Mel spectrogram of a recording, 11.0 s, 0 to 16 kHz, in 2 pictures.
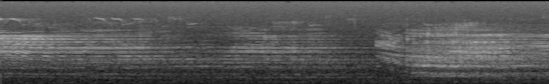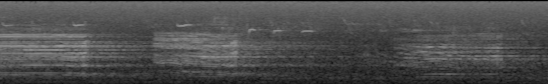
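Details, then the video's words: Rutting red deer hart in woodland in Mecklenburg-Vorpommern, Germany, at the end of September. A series of rough, drawn-out bellows rise and fade, the loudest lasting over two seconds, with brief high bird chirps in the background. "Rotwild-Brunft Teil-1, rutting hart"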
